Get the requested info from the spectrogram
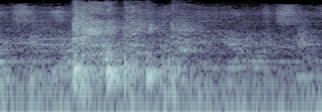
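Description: A short burst from a person's voice, harsh at its onset, about half a second in, with background music underneath.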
